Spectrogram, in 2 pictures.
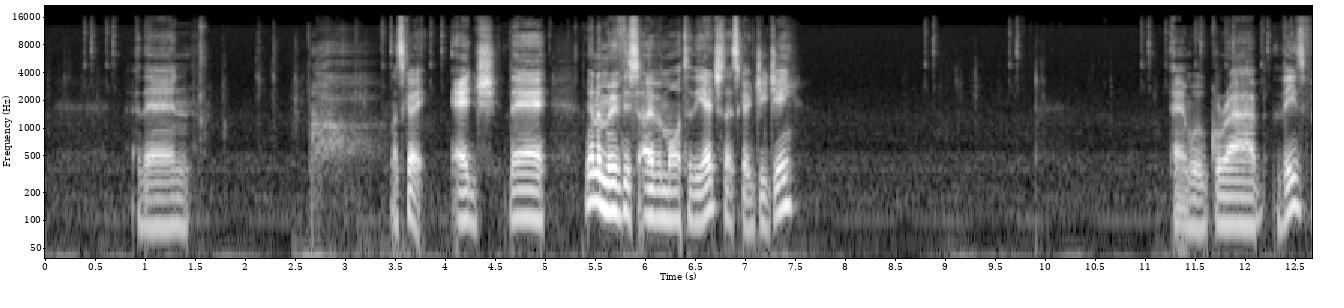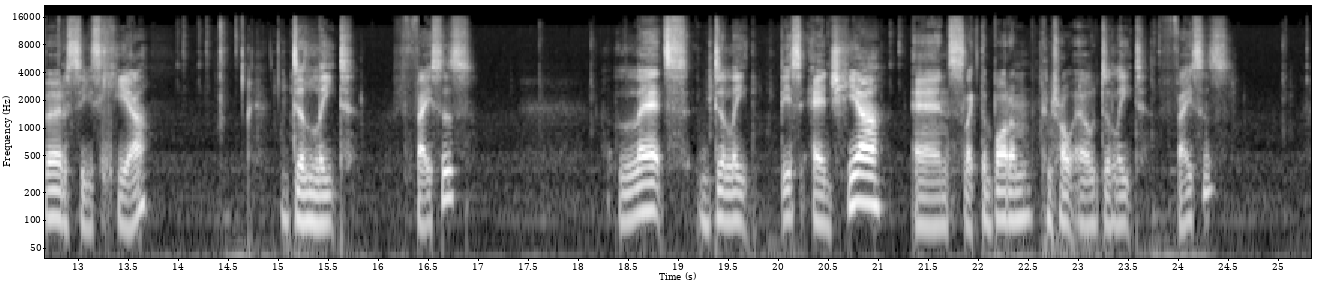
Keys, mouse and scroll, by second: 3.1 2, 6.9 g, 15.1 Delete, 19.9 Delete, 22.7 ctrl+l, 23.1 Delete.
